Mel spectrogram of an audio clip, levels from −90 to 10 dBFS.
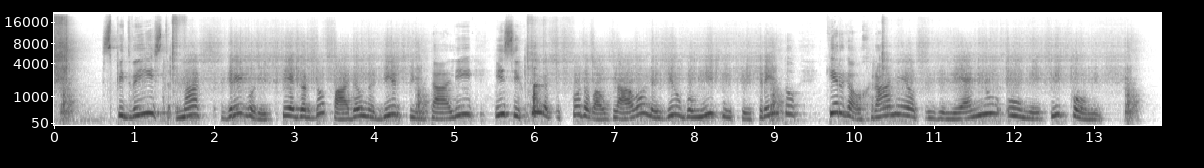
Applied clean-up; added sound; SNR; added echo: neural mask model RNNoise.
